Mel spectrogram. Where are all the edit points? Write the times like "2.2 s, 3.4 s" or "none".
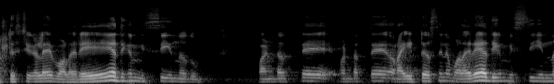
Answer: none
